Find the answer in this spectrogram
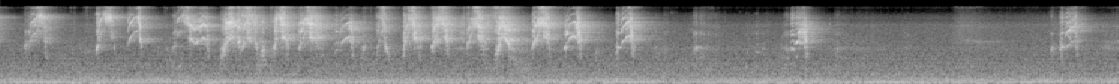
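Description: A monkey gives harsh, shrill screeches in rapid, uneven bursts over a low steady hum.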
